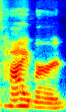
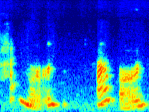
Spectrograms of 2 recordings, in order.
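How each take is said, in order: First: Said in the usual way. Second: Small, high, quiet pet-bird voice; tiny squeaky-soft bird greeting; Spanky. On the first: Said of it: "Spanky says". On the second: Retold or imitated. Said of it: "I swear he says".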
